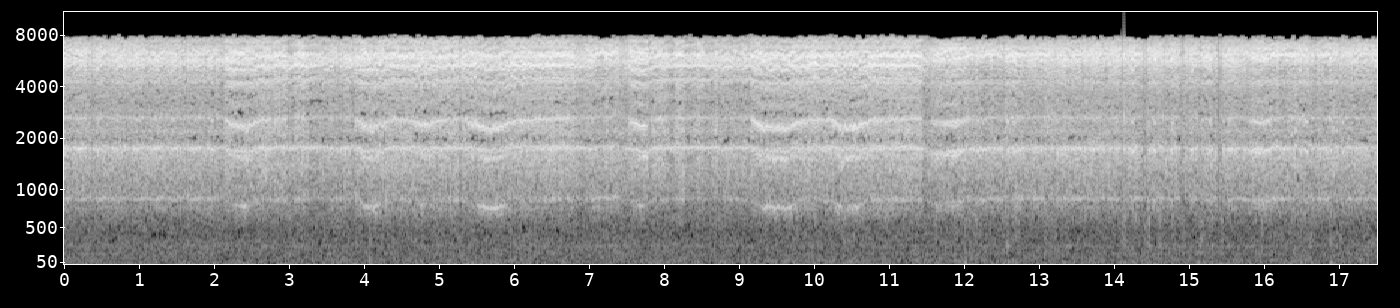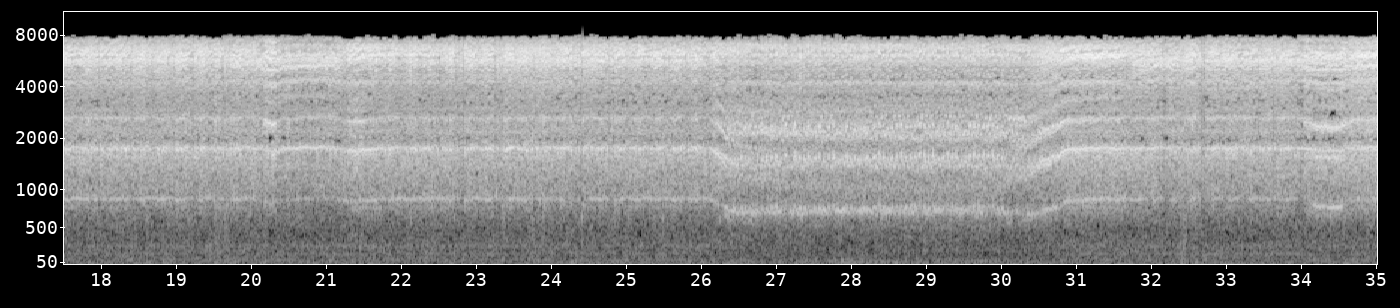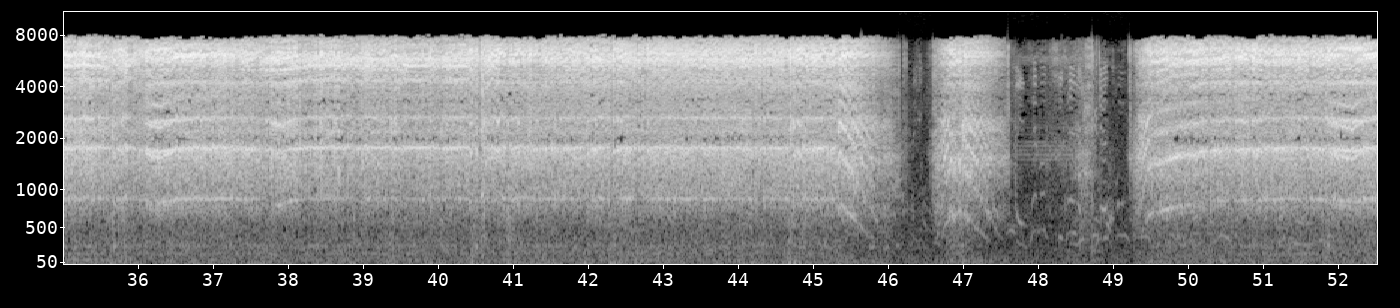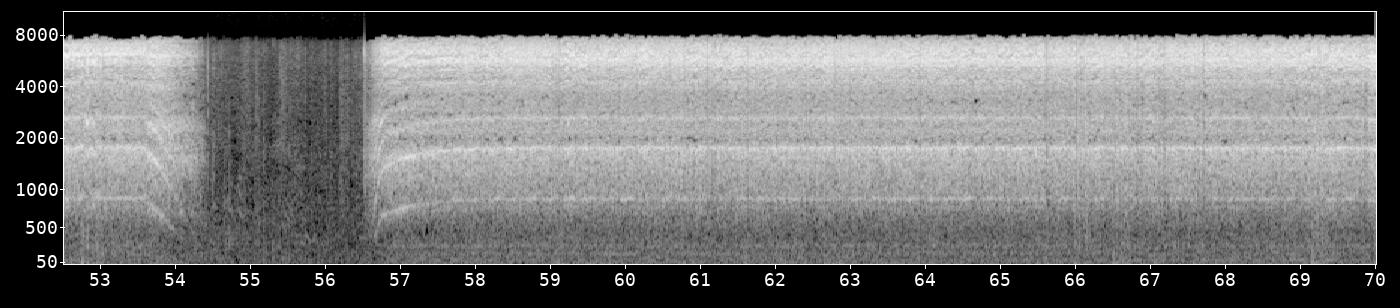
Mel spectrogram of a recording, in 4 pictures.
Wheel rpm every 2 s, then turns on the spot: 230, 230, 230, 230, 230, 230, 230, 230, 230, 230, 230, 230, 230, 190, 160, 200, 230, 230, 230, 230, 230, 230, 200, 30, 40, 210, 210, 20, 100, 230, 230, 230, 230, 230, 230.
none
